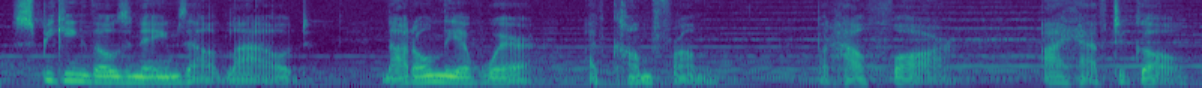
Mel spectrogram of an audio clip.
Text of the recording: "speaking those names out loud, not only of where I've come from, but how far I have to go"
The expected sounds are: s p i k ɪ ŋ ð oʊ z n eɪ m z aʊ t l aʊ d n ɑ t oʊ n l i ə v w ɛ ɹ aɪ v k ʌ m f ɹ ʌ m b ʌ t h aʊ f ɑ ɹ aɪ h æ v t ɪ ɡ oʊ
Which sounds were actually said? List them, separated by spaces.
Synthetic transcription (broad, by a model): s p i k ɪ ŋ ð oʊ z n eɪ m z aʊ t l aʊ d n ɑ t oʊ n l i ə v w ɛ ɹ aɪ v k ʌ m f ɹ ʌ m b ʌ t h aʊ f ɑ ɹ aɪ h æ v t ɪ ɡ oʊ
